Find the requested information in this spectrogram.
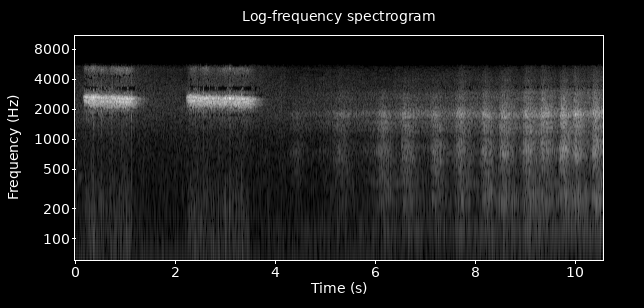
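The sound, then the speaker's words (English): Two long, loud train whistle blasts, followed by the rhythmic chugging of a train that grows steadily louder as it approaches fast during a film shoot, with no talking. “Man, is that train bowling the jack? I'm afraid it's coming too fast.”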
